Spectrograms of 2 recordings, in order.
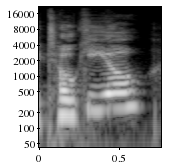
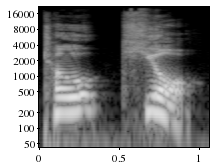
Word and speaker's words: Tokyo: Like here, we would say Tokyo, but it's actually Tokyo. The KYO is like all one sound.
